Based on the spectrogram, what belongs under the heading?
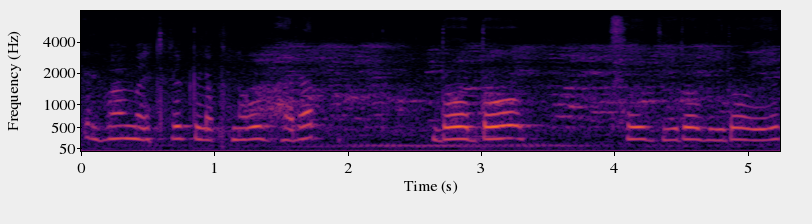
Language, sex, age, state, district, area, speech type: Hindi, female, 60+, Uttar Pradesh, Ayodhya, urban, read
